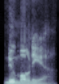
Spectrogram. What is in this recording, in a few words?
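"pneumonia", American English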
